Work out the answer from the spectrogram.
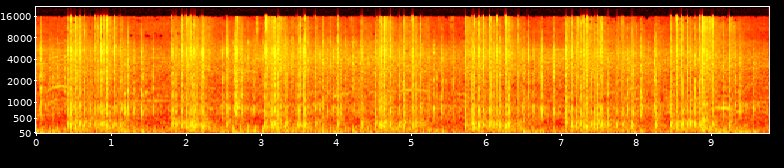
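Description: Fireworks display: many aerial shells bursting in rapid, overlapping succession, a continuous barrage of bangs and crackling.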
